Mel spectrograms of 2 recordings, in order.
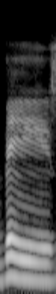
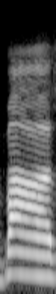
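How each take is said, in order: First: The word is said the plain, everyday way. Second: The word is said the posh, fancy way. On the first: The speaker is an ordinary person. "it's a vase if you're a lowly person like me" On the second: The vase is very expensive. "It's a vase if it's super expensive"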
